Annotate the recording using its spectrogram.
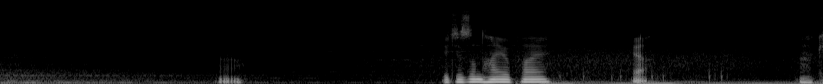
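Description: Footsteps crunch softly on grass and stone.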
